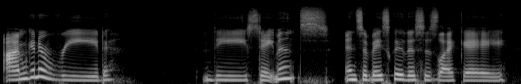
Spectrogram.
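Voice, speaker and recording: A woman's voice: medium pitch, unhurried, smooth, dry recording. A woman co-hosting a casual faith-based podcast, reading book passages aloud and leading the discussion with frequent laughter. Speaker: podcast co-host.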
